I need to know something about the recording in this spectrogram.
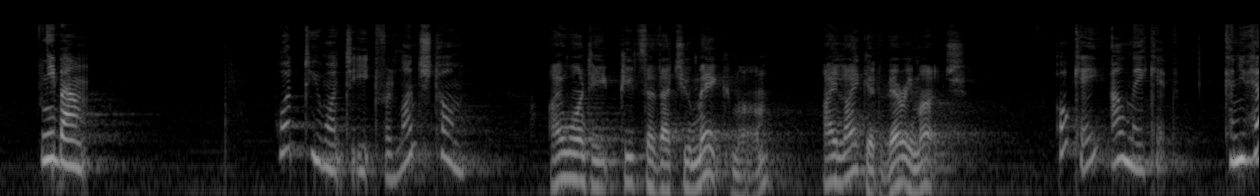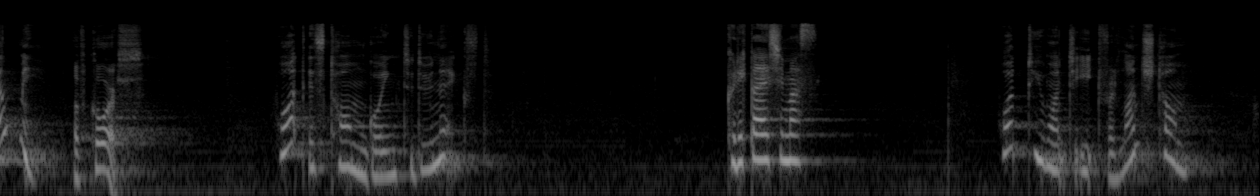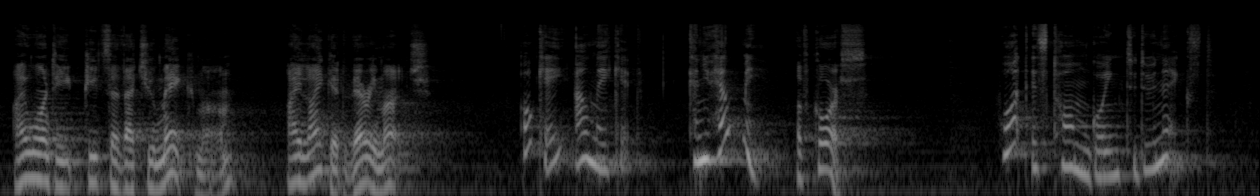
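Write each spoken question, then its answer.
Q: What is Tom going to do next?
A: Help his mother make pizza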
